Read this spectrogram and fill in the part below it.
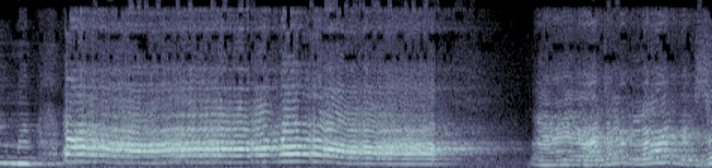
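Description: A puppeteer's voice imitates a screaming baby in a Punch and Judy show: two loud, wavering wails close to the listener, the first long and sliding downward, the second starting after a brief break.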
